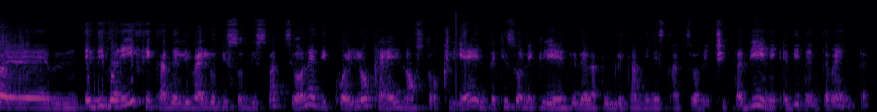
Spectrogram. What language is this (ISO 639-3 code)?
ita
